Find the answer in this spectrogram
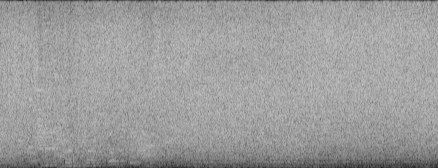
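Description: Pork and potatoes sizzling and steaming in a large wok, a loud, steady hiss, with water just added to the hot pan.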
